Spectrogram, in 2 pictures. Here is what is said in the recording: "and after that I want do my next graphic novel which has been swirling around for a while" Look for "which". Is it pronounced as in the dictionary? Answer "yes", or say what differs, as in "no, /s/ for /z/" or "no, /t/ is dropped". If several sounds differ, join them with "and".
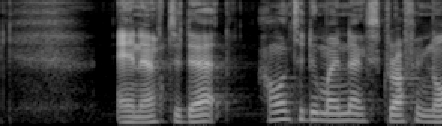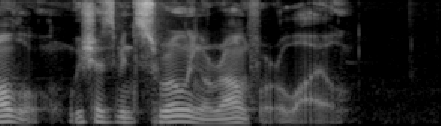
yes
